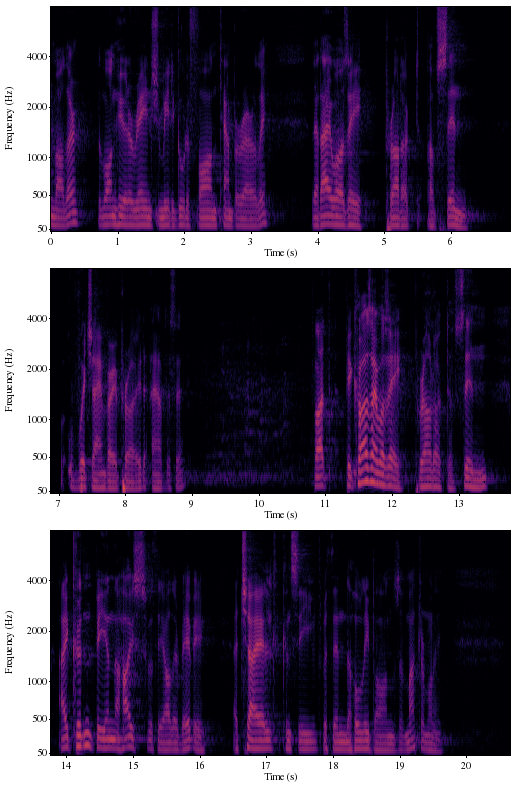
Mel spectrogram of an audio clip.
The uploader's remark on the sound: Tenx9 is a live event where nine people have up to ten minutes each to tell a true story from their own life.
